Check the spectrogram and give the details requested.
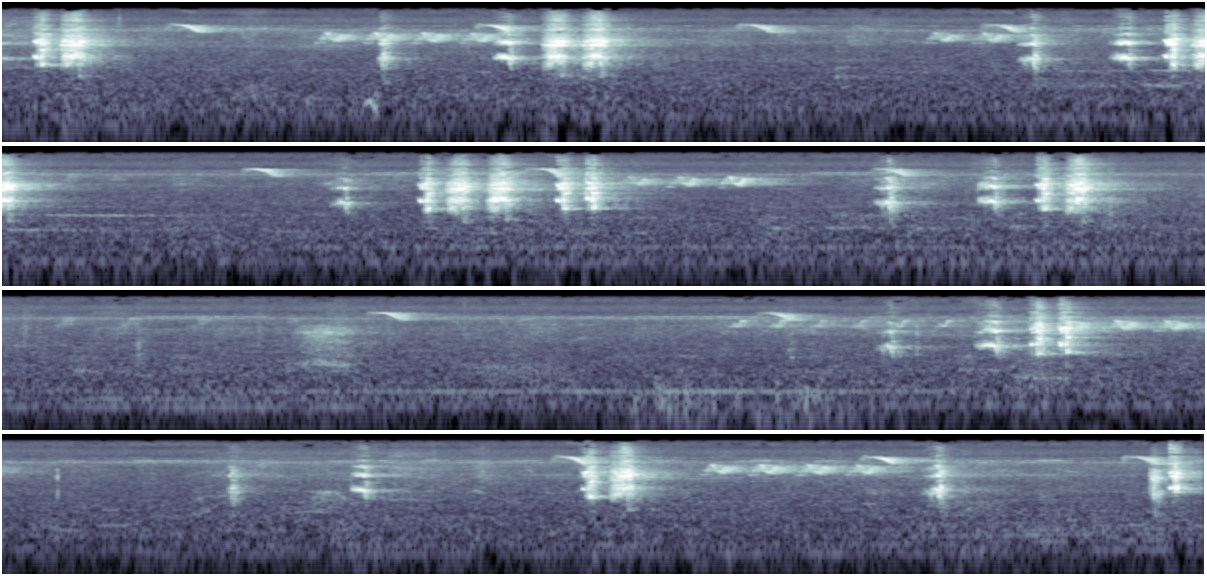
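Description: Wild birds calling: loud, sharp calls come in quick clusters every second or two, mixed with repeated high, thin down-slurred whistles and short trilled rattles.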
